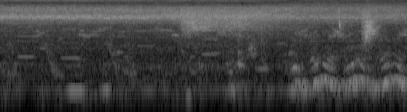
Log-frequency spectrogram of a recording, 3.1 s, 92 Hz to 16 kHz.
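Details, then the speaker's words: Makerbot Replicator after intermittent carriage repair: warbling arcade-like Space Invaders/Galaga tones shifting pitch as head moves; loud steppers on old drivers without microstepping. "let me eat up here the sound come out of it but it reminds me like an 80s based like a Space Invaders or something Galaga just the noise"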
